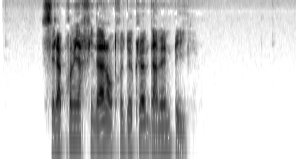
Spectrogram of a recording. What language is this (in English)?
French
